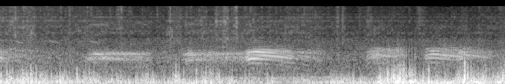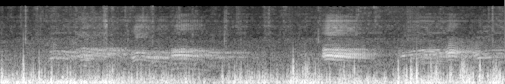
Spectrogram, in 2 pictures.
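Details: A flock of jungle crows lingers around a feeding water monitor for fish scraps, giving repeated hoarse caws several times a second at moments, with steady low rumbling noise underneath.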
